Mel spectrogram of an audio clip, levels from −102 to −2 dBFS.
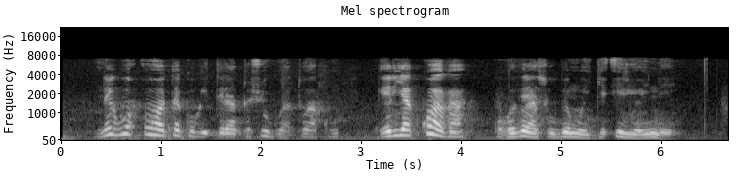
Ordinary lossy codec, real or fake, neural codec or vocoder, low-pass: none; real; none; 7.2 kHz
